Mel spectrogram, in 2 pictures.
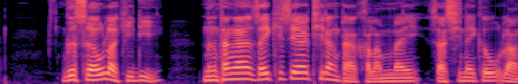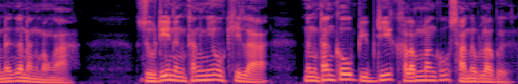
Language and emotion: Bodo, neutral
